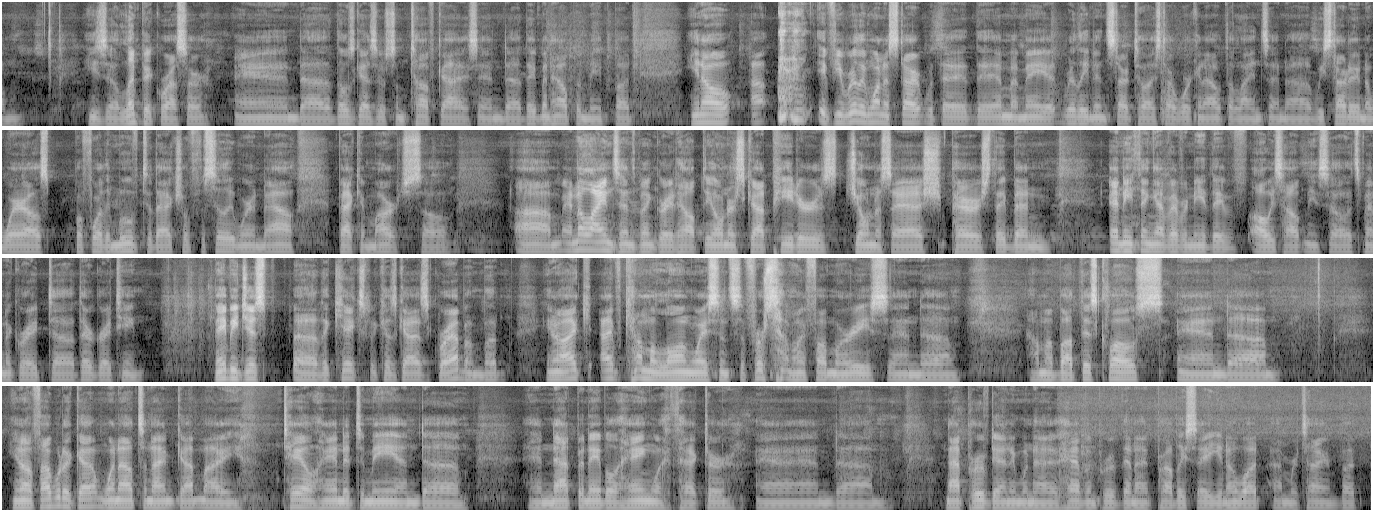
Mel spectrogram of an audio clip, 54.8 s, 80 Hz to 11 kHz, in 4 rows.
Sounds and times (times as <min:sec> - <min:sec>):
Speech: 0:00.0 - 0:28.9, 0:29.5 - 0:37.1, 0:37.7 - 0:40.2, 0:41.2 - 0:45.8, 0:46.4 - 0:50.0, 0:50.6 - 0:54.8.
